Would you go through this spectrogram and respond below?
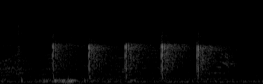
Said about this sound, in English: I appreciate that one hand clap on the front row.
